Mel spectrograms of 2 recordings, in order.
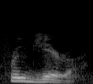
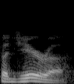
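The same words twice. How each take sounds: First: The first syllable sounds like the start of 'frugal'. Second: The first syllable does not sound like 'frugal'. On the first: The speaker calls it right. "think of it as frugal, Phrygia. Phrygia is the pronunciation" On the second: The speaker calls it wrong. "I've always called it Phrygia, but actually"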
